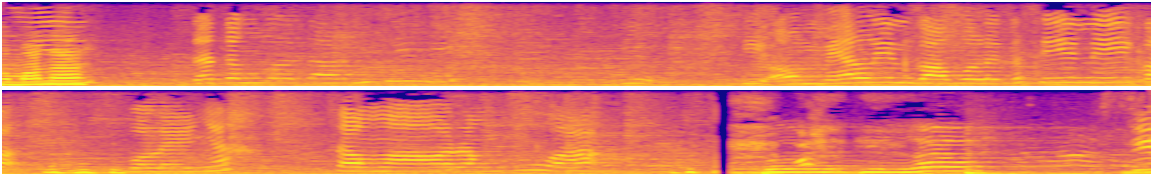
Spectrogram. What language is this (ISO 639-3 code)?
ind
